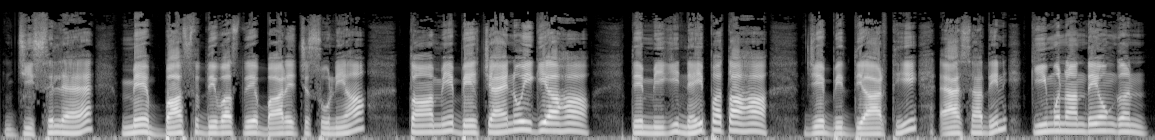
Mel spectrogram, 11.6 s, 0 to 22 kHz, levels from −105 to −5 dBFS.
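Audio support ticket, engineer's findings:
Crackle on speech peaks, whole clip. Hard clipping: level driven about 6 dB past what a gain stage or converter can pass, so a small fraction of samples, well under one percent, are cut flat, adding high harmonics on loud syllables.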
